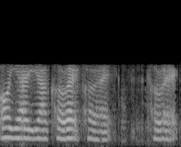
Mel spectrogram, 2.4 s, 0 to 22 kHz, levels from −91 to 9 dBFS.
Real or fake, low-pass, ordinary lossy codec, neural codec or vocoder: fake; 3.6 kHz; AAC, 16 kbps; vocoder, 44.1 kHz, 80 mel bands, Vocos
